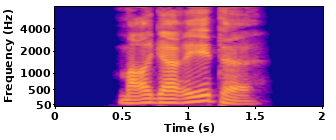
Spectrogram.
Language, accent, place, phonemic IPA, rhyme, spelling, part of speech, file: German, Germany, Berlin, /marɡaˈreːtə/, -eːtə, Margarete, proper noun, De-Margarete.ogg
- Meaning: a female given name, equivalent to English Margaret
